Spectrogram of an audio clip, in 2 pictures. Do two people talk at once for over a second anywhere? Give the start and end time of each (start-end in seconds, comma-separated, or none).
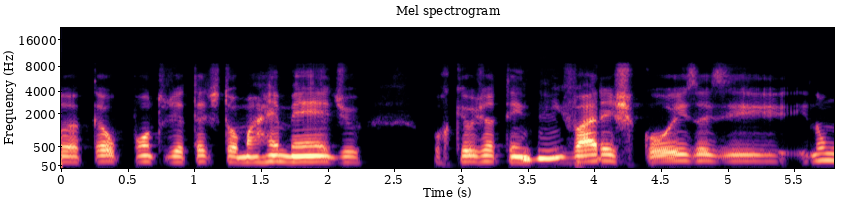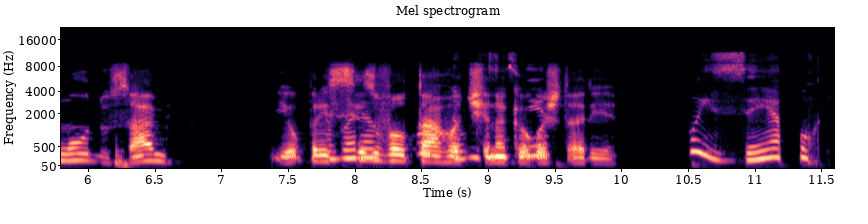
7.8-9.4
